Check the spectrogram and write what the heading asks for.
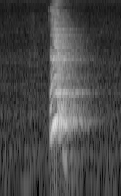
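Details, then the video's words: Female Siberian Husky barking at her own reflection in a fireplace indoors, unaware she is seeing herself: one sharp, loud bark, abrupt at onset and quickly fading, in an otherwise quiet room. "Husky barking at herself in the fireplace"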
